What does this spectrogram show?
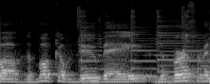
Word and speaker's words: Dubé: name is obvious, but there's basically two pronunciations. Dubé is what almost everybody goes by, D-U-B-U-E. It's the English version of the name. then, so Dubé, that's how it's pronounced. But there's also a French version. There are some members of the family who use, D-U-B-Y-O-U, if you were to pronounce it.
